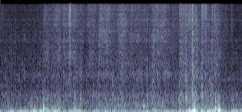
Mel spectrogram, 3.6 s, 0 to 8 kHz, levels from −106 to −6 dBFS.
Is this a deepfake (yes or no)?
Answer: yes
